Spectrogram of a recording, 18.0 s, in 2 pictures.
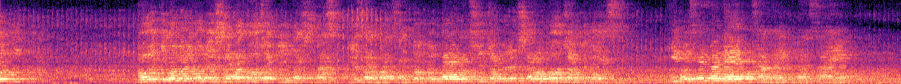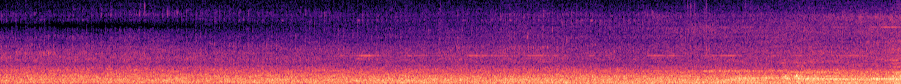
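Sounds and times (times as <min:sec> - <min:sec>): train running noise: 0:00.0 - 0:18.0
faint whine: 0:10.7 - 0:17.8.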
